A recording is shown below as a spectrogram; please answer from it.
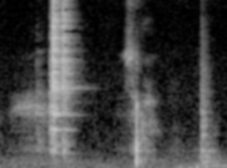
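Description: A short clatter of small hard plastic parts knocking together about half a second in, as a USB card reader is handled, followed by a brief click a little past a second in.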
